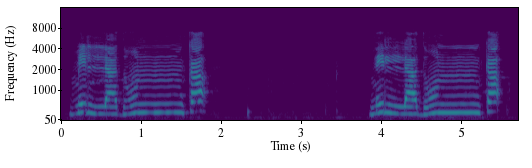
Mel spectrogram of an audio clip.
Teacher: नून साकिन के बाद काफ, यहाँ होगा इख्फा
